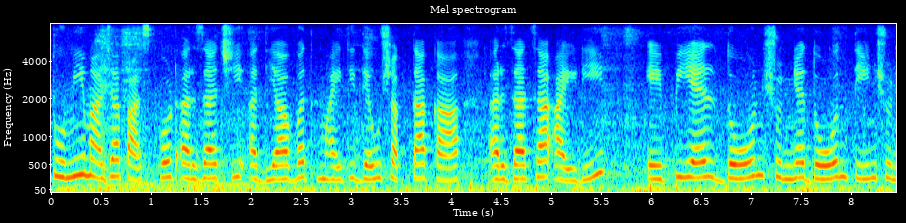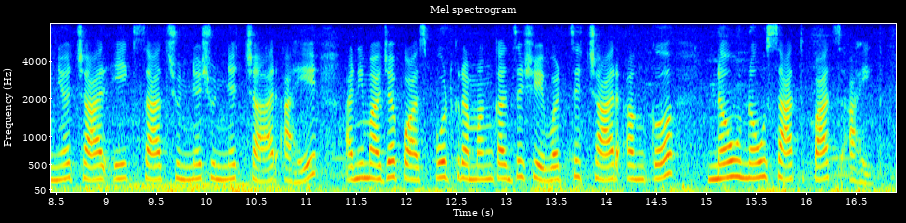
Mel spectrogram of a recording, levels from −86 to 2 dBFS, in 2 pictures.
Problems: constant background noise, continuous background conversations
